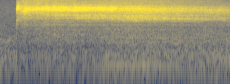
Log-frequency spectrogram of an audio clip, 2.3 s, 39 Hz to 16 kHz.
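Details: 1990 Honda CRX DX at engine shutdown: loud steady hiss that slowly fades, heard around the brake booster near the master cylinder; vacuum leak suspected there as the cause of fast idle and bad mileage, being smoke-tested.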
